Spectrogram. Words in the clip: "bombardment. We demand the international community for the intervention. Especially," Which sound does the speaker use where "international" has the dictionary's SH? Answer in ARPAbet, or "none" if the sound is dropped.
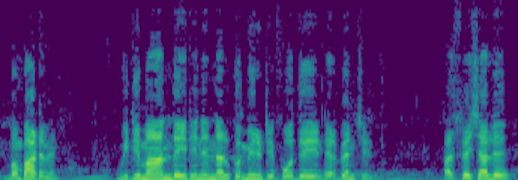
none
